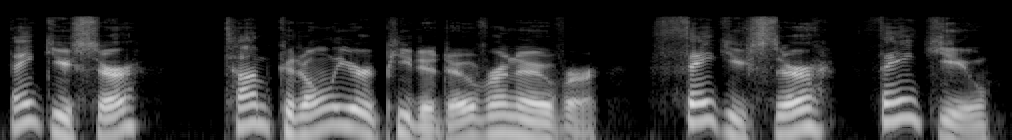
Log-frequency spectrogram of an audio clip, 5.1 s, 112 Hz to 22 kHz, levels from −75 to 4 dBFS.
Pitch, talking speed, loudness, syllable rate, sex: 150 Hz, 155 wpm, -18 LUFS, 4.6 syllables/s, male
